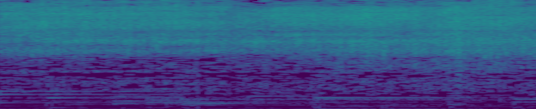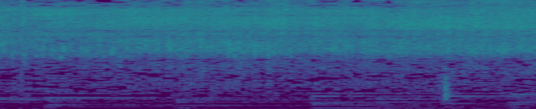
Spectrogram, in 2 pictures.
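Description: Garlic-ginger paste and ground onion fry in hot oil, giving a steady, close hissing sizzle with faint stirring scrapes throughout.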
